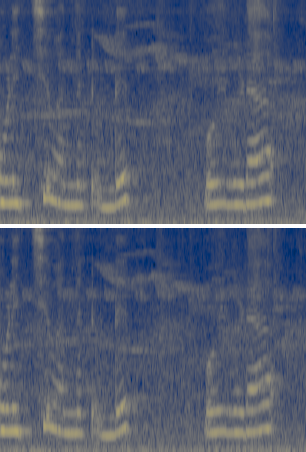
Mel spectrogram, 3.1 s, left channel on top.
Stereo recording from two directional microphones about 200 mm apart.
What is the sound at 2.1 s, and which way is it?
Speech, 10° left (ahead or behind).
